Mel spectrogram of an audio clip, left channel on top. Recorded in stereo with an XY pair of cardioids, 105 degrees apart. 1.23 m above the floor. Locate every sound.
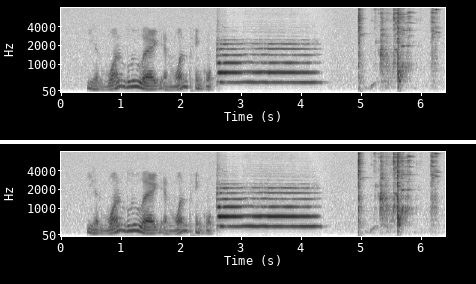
0.4 s a man speaking: 35° right, 1.4 m; by 2.5 s 15° left, 1.1 m
2.6 s a flute: 20° right, 0.8 m
5.0 s breaking glass: 65° right, 2 m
